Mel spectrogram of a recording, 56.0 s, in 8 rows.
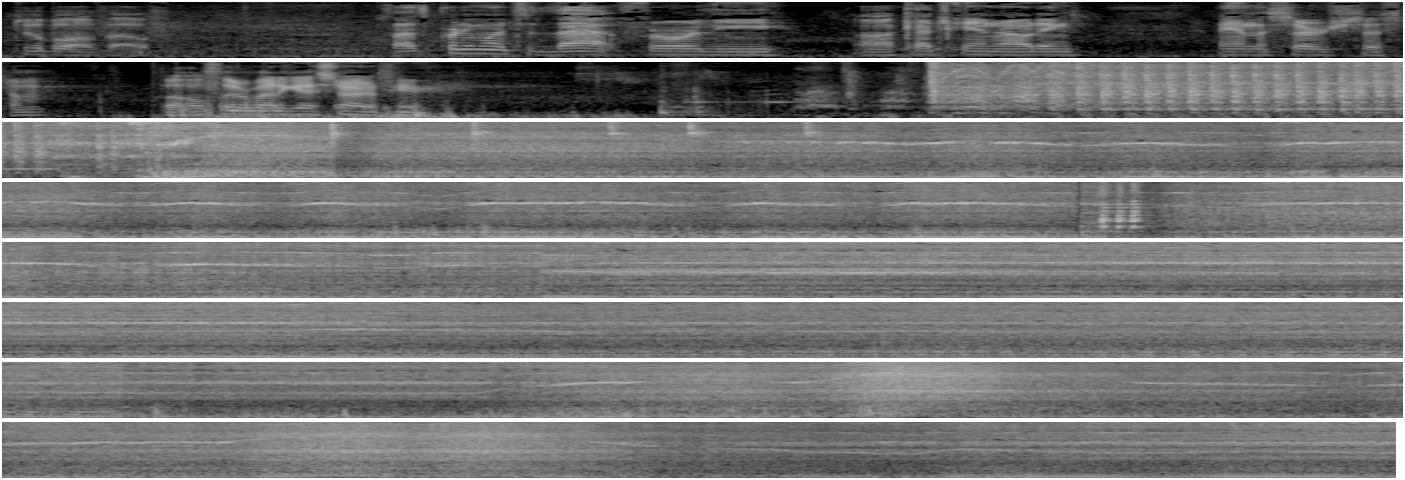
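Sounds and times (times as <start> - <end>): car engine cranking and running: 11.6 - 56.0
thin wavering high tone: 26.9 - 37.1.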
